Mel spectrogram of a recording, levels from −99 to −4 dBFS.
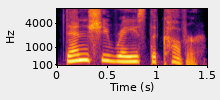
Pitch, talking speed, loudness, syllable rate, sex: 235 Hz, 200 wpm, -16 LUFS, 5.4 syllables/s, female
